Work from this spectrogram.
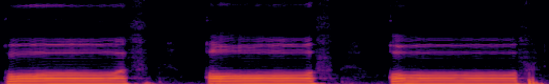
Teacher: जब ज़बान की जड़ जो हल्क के अल हल्क, ठीक है, हल्क के फ़ौरन बाद वाला हिस्सा है, ये फ़ौरन बाद वाला हिस्सा है, ऊपर नरम तालु से लगेगी तो हर्फ क़ाफ़ अदा होता है · क़ाफ़ की आवाज़ मोटी होगी, औ की साउंड होगी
